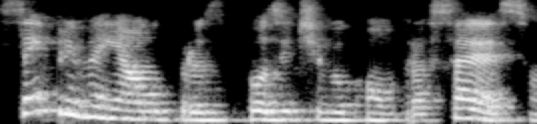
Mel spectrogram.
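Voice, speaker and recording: This is a woman's voice at medium pitch. It sounds somewhat breathy. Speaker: process management specialist teaching a masterclass. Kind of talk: online lecture. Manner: casual, conversational.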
